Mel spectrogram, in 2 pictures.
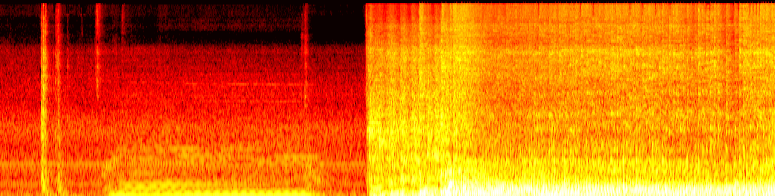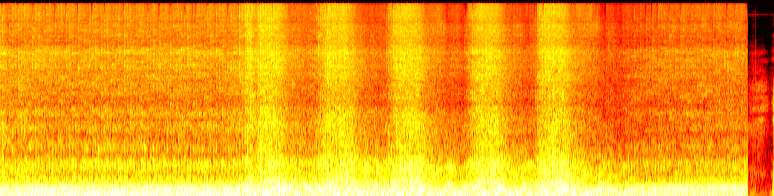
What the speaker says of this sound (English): Sounds like a tractor because it's got open headers at the moment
